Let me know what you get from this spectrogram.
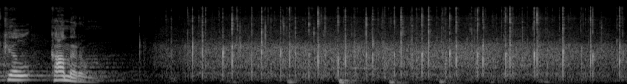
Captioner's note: audience applauding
